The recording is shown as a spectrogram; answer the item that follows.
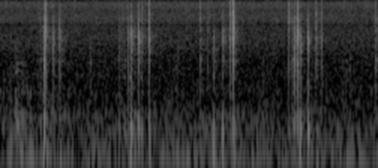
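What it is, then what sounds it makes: Wooden tabletop tapped with fingernails. Long painted nail tips tap a flat, solid dark-brown wooden tabletop in four quick bursts of clicky taps separated by short pauses. Each tap is very short and dry, with a bright, crisp edge over a soft low knock. The tapping is quiet and irregular.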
